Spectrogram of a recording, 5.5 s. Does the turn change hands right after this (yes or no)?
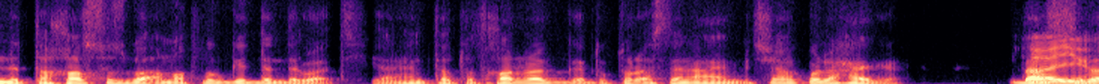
no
